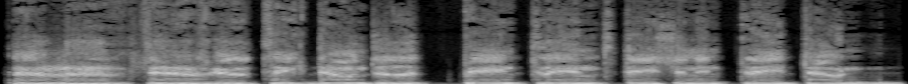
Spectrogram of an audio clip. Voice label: demoman gibberish; mvm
